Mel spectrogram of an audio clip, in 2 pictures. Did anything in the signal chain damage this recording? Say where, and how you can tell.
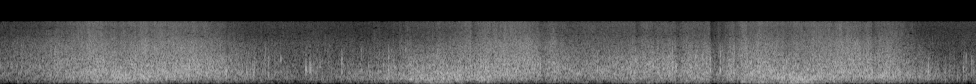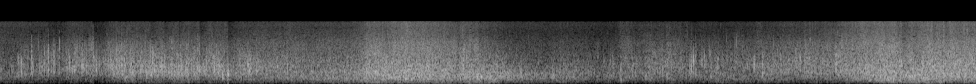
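Yes, there's gain pumping across the whole clip. The gain swings by roughly 5 dB, so loud and soft parts end up squashed close together. The likely cause is input gain set far too hot for the microphone, with a fast limiter or compressor clamping down on every peak. The band topping out around 8 kHz is just that call path.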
